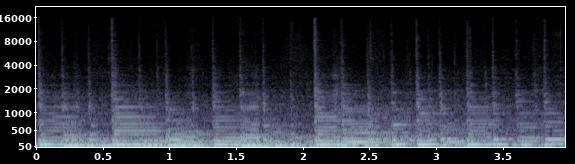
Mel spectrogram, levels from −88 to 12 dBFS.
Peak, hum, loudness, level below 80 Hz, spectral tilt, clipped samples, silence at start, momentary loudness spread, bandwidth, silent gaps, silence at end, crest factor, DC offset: -6 dBFS; none; -20 LUFS; -22 dBFS; -10.5 dB/octave; under 0.1%; 0 s; 4 LU; 3.3 kHz; none; 0 s; 12 dB; under 0.1%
